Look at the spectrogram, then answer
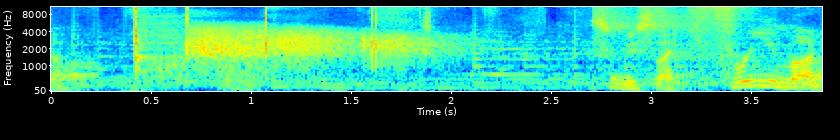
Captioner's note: balls cracking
